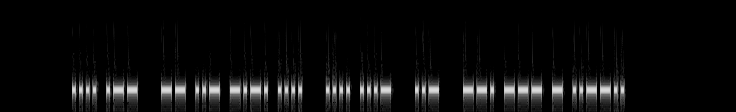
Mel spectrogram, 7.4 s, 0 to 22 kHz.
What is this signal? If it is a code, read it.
Morse code, heard as a keyed tone, about 36 wpm, 700 Hz. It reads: HW MUCH HV U GOT?
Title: Sentences from Top 300 Words and Abbreviations 35wpm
